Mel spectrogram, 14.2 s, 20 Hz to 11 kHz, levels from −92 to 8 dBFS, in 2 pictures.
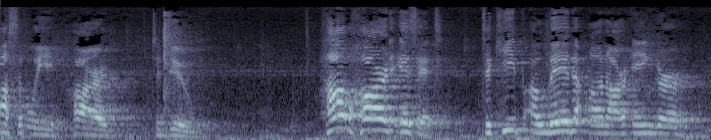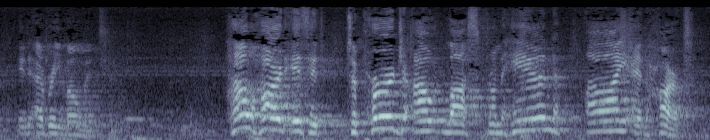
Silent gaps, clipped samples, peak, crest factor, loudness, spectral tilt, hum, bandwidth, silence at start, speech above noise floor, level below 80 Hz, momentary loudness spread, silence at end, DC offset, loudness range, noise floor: none; under 0.1%; -4 dBFS; 18 dB; -22 LUFS; -4.5 dB/octave; none; 9.6 kHz; 0 s; 24 dB; -46 dBFS; 20 LU; 0 s; under 0.1%; 7 LU; -46 dBFS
